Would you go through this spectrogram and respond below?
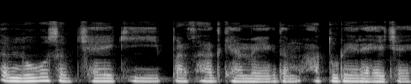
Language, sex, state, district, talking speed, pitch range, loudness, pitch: Maithili, male, Bihar, Saharsa, 175 wpm, 135-150 Hz, -16 LUFS, 145 Hz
